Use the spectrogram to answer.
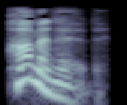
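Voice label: "hominid", British English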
